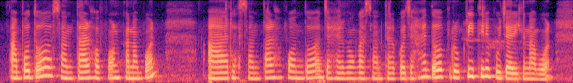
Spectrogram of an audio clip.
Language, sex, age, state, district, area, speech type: Santali, female, 18-30, West Bengal, Jhargram, rural, spontaneous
